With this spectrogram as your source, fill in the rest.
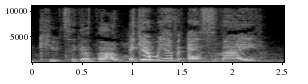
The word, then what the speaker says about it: Esme: Again, we have Esme. I think it's a little bit easier because the S is kind of pronounced like a Z, Esme.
